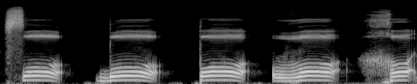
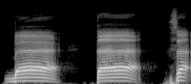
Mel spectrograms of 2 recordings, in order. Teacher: yang tebal itu ketika dia berharakat fathah enggak kedengaran vokal a tapi dia akan condong seperti vokal o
